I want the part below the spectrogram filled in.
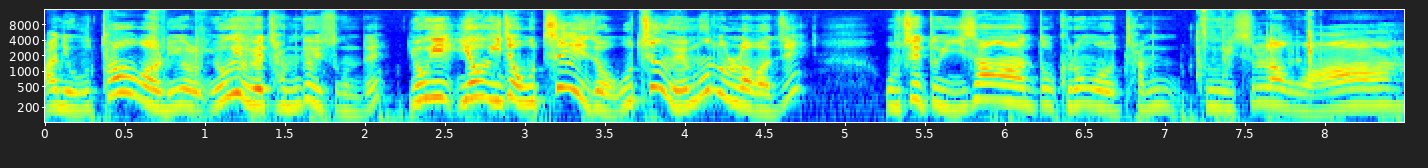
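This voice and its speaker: A woman speaks with a fairly high pitch and lively intonation. Her pace is moderate. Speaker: gaming streamer. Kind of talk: horror game let's play commentary. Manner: speeds up when scared; animated, screaming.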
